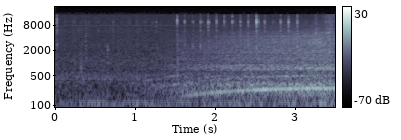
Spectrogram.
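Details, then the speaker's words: LG 65-pint dehumidifier, about two years old, set to 45% humidity in a one-bedroom apartment, switching on; low compressor hum rises and settles into a steady drone over fan noise, not that loud — normal compressor running. "And it's actually not that loud. I mean, you can hear the compressor, but you get used to it."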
